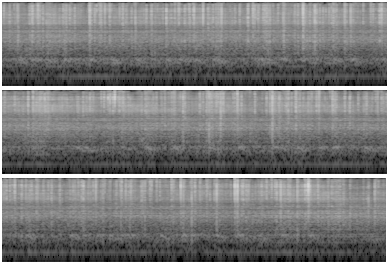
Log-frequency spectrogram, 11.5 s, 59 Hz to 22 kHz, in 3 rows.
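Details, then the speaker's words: Stick welding 5/32 AC/DC 7018 rod at about 150 amps (rod rated 140–180) repairing a box blade hitch: loud steady arc crackle and sizzle; owner suspects the welder burns hotter than its setting. "crank up the should be about 150 there and I still think this welder Burns hotter than it's supposed to now I might be wrong but you guys let me know what you think when you hear it"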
